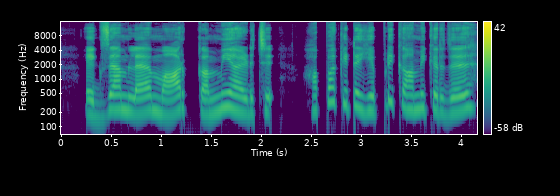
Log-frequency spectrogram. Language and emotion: Tamil, fearful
